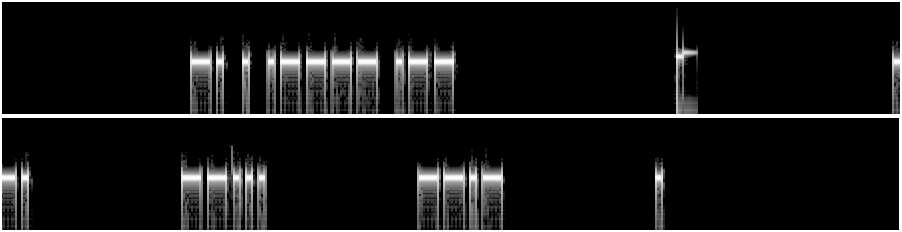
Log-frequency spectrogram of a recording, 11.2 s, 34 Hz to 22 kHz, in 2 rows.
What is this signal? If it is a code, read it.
Morse code, heard as a keyed tone, about 29 wpm, spaced as for 13 wpm, 700 Hz. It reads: NE1W N7QE
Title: USA Call Signs - 4 Characters - 8x Character Spacing - 30wpm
